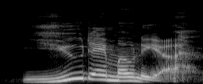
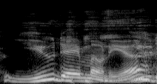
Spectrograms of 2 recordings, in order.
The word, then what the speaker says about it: eudaimonia: On today's Villainous Vocabulary, I have wrangled a word, eudaimonia. Eudaimonia. Eudaimonia. Eudaimonia. It's got the demon kind of dae syllable in it.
